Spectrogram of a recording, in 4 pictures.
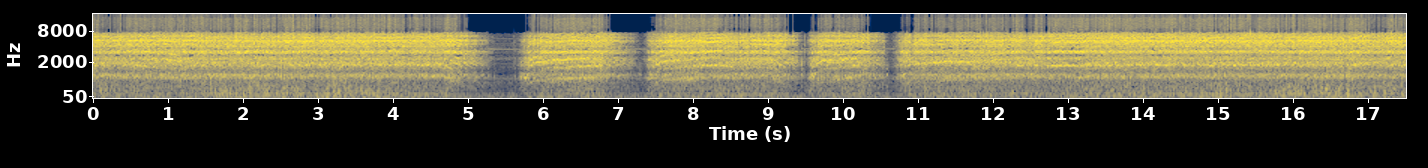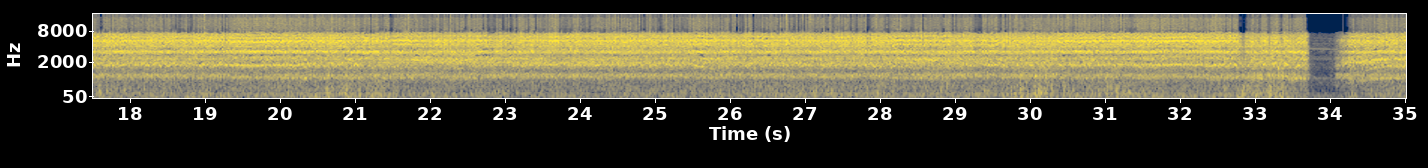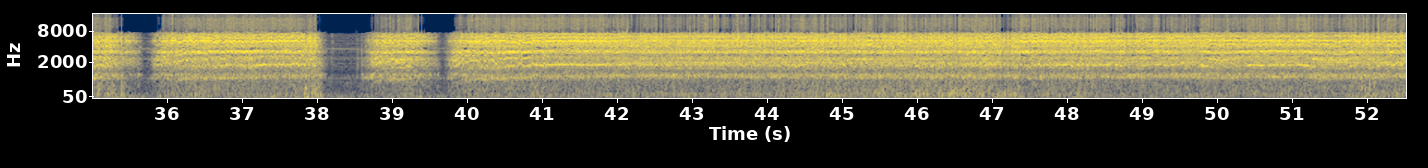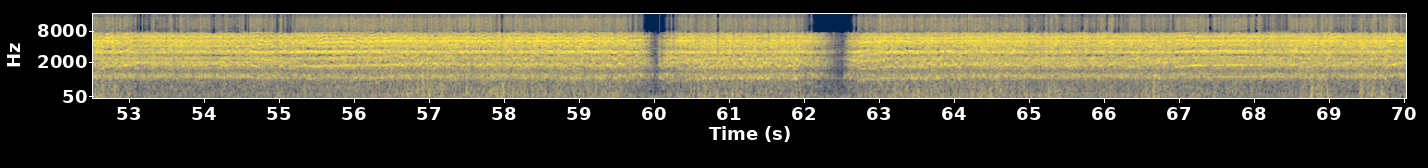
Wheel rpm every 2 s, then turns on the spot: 230, 230, 120, 120, 140, 130, 220, 230, 240, 220, 210, 230, 230, 230, 220, 230, 190, 120, 180, 90, 190, 230, 230, 230, 230, 220, 230, 220, 210, 190, 160, 130, 230, 230, 230.
none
